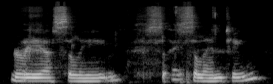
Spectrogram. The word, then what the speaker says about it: Maria Celentine: And thank you, Katie, for being Maria Celentine. That's how it's pronounced.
